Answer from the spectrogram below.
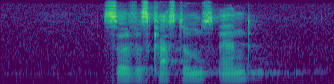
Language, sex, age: Zulu, male, 24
